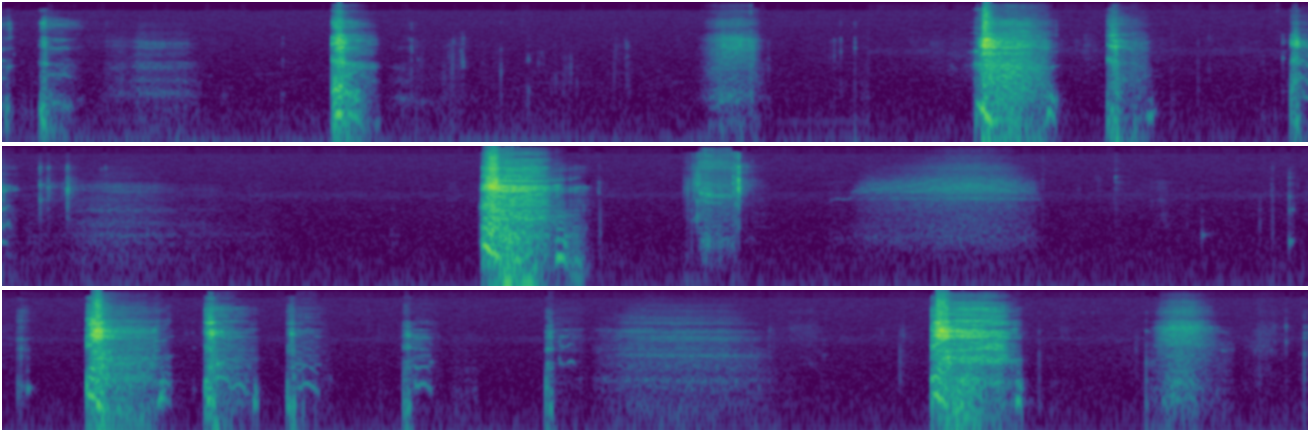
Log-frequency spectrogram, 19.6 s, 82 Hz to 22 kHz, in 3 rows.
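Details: Mix of past recordings of a woman coughing during asthma and COVID-19 infection: about a dozen short, sharp coughs, singly and in small clusters, with breathy inhalations between them in a quiet room.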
